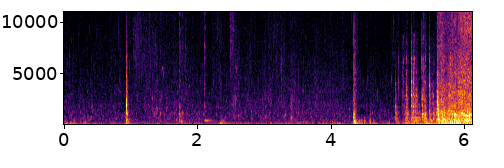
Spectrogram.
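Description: Water laps gently against a boat hull.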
